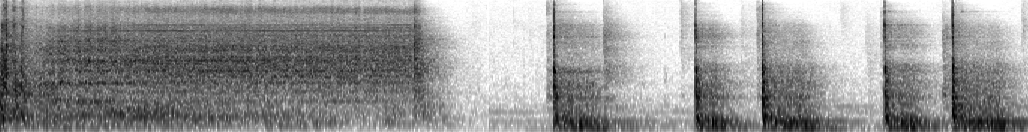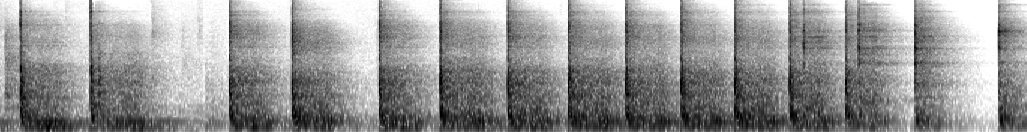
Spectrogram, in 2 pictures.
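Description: About two seconds of steady power-tool noise, then a hammer driving a brass punch against steel, about three sharp strikes a second, each with a brief metallic ring.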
